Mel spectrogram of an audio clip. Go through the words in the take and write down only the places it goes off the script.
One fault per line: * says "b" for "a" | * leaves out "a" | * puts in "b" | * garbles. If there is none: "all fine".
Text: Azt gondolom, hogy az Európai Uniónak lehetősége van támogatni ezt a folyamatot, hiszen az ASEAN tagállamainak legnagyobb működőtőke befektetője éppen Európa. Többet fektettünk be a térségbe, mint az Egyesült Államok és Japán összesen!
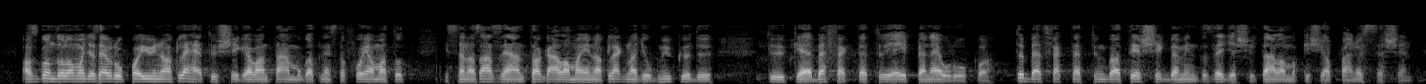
all fine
